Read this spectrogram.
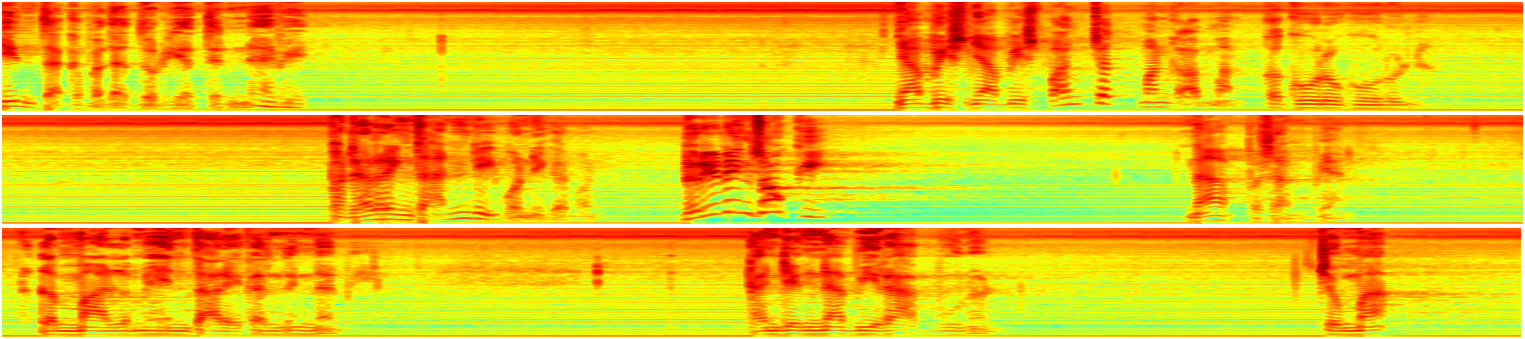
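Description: An elderly man preaches with animation through a microphone and loudspeakers, in bursts with pauses.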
